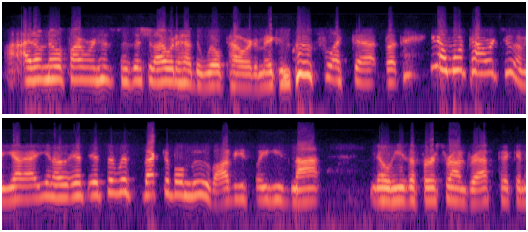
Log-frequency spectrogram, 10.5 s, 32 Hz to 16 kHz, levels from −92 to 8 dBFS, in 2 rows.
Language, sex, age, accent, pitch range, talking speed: English, male, 40-59, American, 160-215 Hz, 280 wpm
